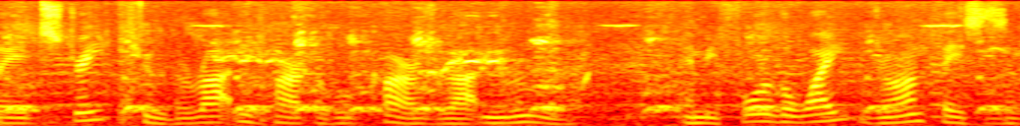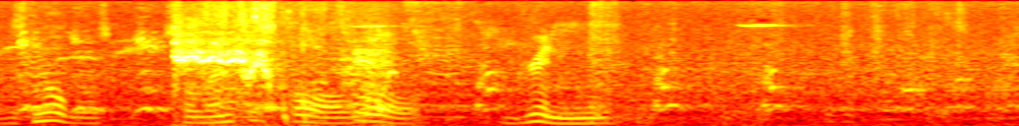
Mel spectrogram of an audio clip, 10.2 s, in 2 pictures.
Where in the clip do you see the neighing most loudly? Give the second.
6 s.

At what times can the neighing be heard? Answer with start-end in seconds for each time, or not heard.
1.1-3.0, 6.0-7.1.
